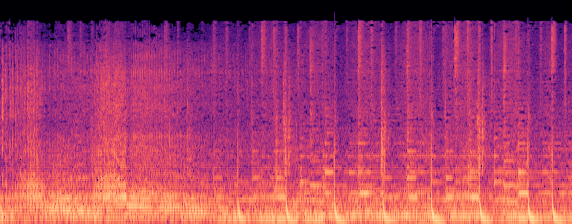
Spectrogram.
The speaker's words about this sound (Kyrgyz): Кыш бою айдалбай турган темир тулпарларын жүрүшкө даярдап, жүздөгөн байкерлер зуулдат айданга ашыгышат.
